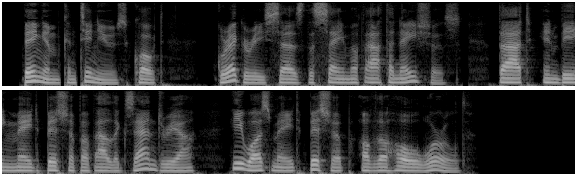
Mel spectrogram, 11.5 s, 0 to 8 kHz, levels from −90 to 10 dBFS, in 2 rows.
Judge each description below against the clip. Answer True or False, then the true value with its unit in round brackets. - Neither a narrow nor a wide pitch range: True (3.4 semitones)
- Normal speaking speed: False (120 wpm)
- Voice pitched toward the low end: True (125 Hz)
